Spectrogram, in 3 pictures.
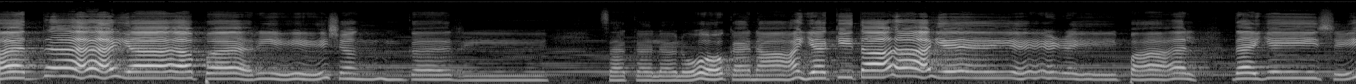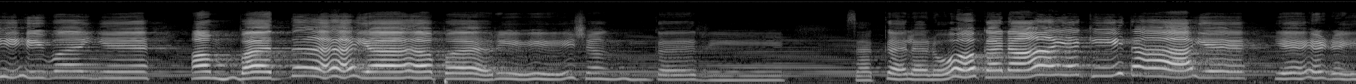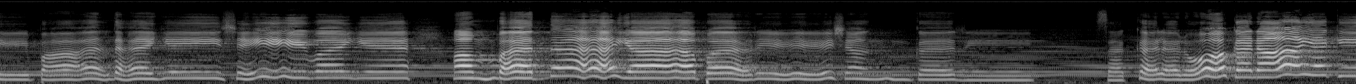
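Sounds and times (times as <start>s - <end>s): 
carnatic raga performance: 0.0s - 40.6s.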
